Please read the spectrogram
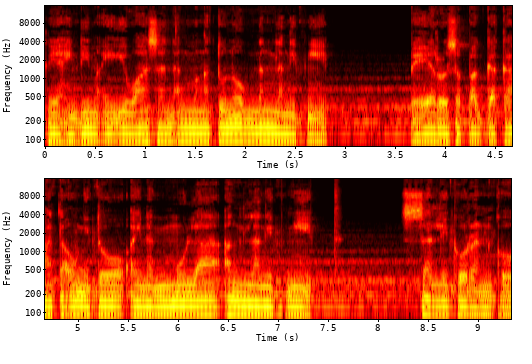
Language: Filipino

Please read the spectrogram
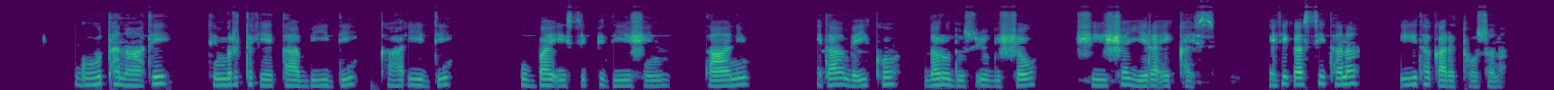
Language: Wolaytta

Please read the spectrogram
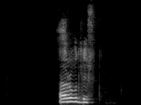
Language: Mari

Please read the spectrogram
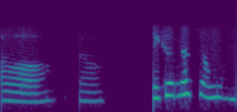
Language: Bodo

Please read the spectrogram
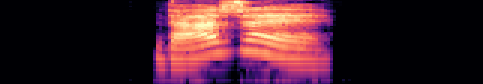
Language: Mari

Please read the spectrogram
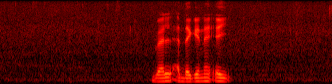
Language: Sinhala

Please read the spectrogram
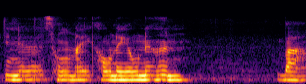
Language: Bodo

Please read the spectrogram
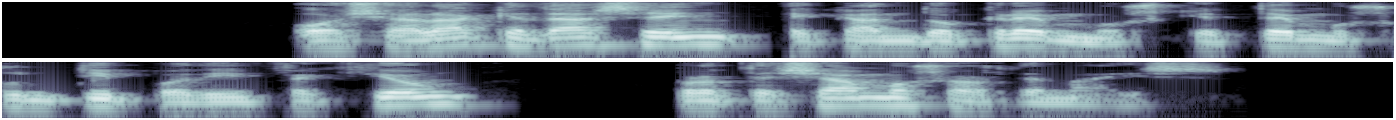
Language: Galician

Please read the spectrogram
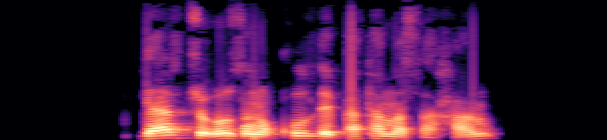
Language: Uzbek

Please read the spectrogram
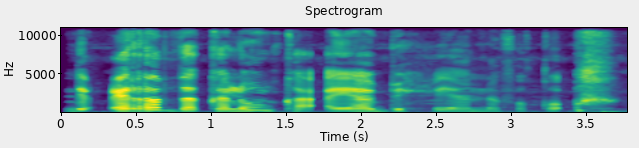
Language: Somali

